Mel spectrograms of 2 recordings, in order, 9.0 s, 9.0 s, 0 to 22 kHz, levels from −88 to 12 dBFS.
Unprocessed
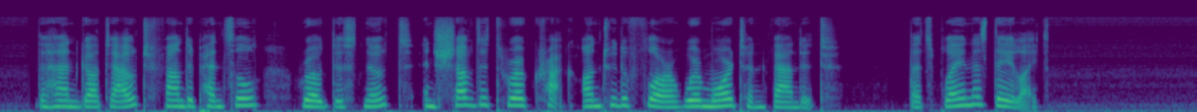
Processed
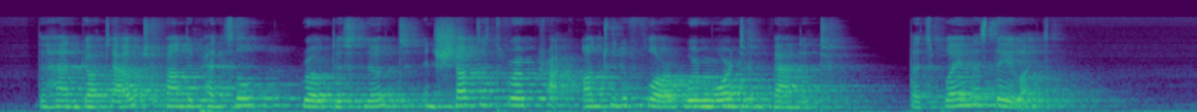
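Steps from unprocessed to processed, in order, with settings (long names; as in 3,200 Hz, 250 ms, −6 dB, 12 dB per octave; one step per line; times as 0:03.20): comb and all-pass reverb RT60 1.4 s, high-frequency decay 0.35×, pre-delay 20 ms, DRR 3.5 dB
level +6.5 dB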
